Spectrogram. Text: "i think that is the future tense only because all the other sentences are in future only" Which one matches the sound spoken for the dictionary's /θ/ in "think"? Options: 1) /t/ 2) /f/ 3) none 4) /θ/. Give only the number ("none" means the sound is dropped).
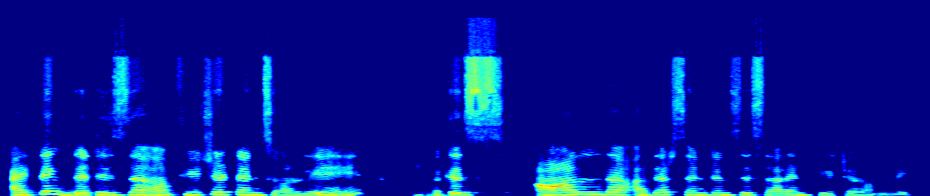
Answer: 1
